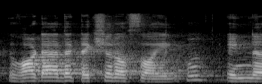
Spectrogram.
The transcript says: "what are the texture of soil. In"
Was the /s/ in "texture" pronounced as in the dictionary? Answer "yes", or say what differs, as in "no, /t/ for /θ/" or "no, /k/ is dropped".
no, /s/ is dropped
